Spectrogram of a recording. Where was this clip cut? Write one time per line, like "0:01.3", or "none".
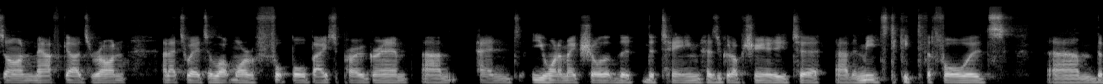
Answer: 0:04.1
0:08.3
